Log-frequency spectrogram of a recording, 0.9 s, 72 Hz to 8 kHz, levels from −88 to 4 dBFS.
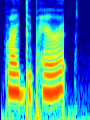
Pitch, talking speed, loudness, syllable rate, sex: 220 Hz, 200 wpm, -18 LUFS, 6.7 syllables/s, female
